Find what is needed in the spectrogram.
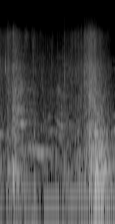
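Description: Plastic carrier bags rustling as they are packed into a cardboard box, with a louder burst of handling noise near the end, over background music.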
